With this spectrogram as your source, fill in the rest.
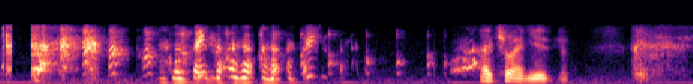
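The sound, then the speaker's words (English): Choppy clucking bursts come in quick succession, with a louder drawn-out cluck near the end, mingled with voices and laughter. “I'll go spank my birds.”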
